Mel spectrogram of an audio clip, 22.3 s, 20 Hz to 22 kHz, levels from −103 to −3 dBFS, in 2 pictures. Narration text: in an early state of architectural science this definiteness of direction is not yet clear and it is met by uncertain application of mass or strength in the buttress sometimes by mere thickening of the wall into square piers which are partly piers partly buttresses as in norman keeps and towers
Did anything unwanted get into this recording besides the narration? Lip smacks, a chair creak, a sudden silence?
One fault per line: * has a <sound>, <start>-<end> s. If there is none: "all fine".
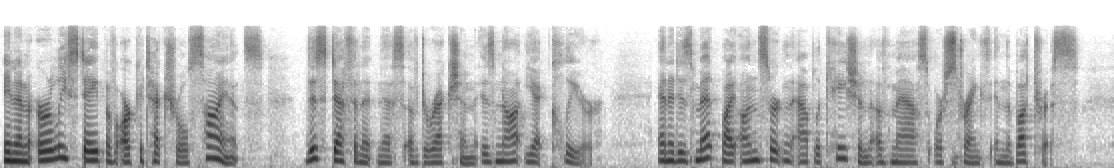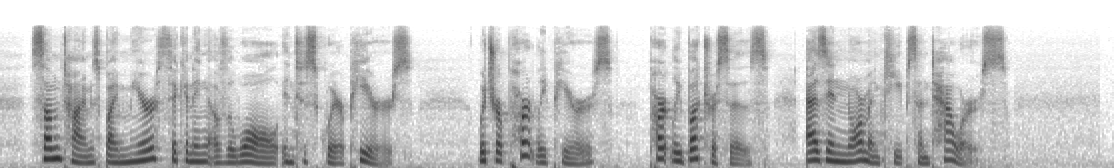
all fine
